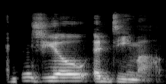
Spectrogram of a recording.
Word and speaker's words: angioedema: She has hereditary angioedema.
